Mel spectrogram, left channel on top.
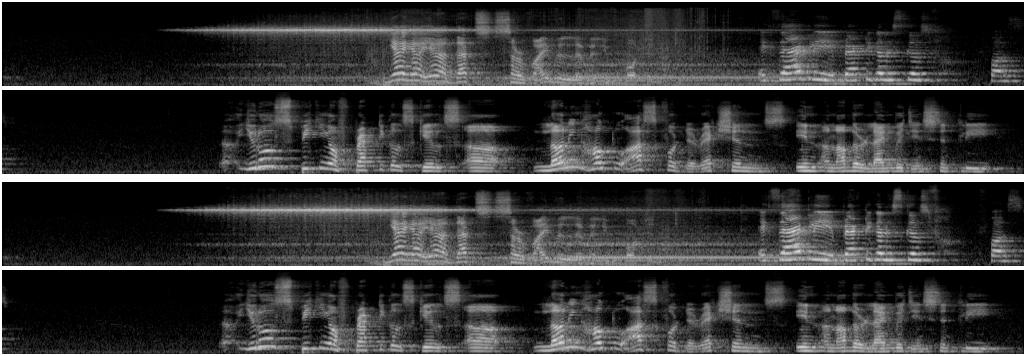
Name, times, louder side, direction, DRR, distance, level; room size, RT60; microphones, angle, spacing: sound 1, 1.7-9.0, right 3 dB, 15° right, 2.3 m, -22 dB
sound 2, 3.5-7.7, left 2 dB, 60° left, 1.4 m, -38 dB
voice 1, 3.8-6.6 12.4-15.2 15.5-20.1, equal, 5° left, 0.8 m, -22 dB
voice 2, 7.6-9.5 9.9-10.2, right 4 dB, 45° right, 1.3 m, -20 dB
14.0 x 9.0 x 7.5 m
head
